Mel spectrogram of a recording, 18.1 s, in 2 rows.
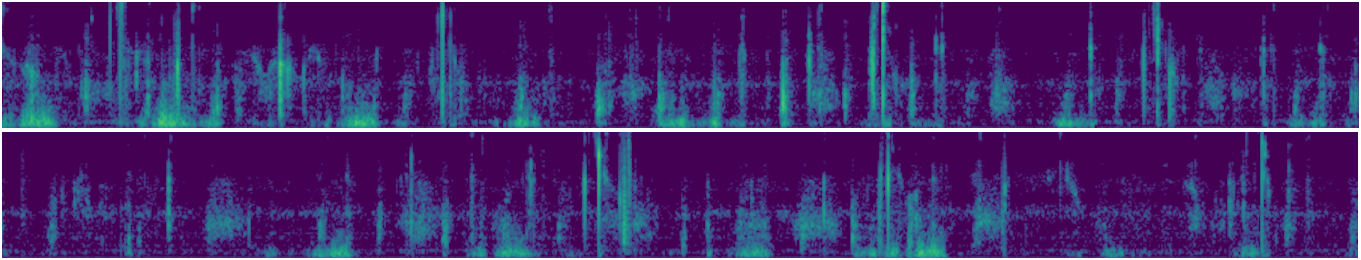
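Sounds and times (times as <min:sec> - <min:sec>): chewing hard crunchy pieces: 0:00.0 - 0:18.0.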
